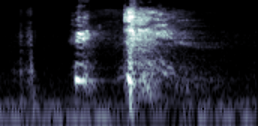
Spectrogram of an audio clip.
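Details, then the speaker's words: Sneezing from dust while cleaning and moving things to sell a house: two sneezes in quick succession, a smaller one then a forceful burst, over quiet room noise. "So I've been cleaning, getting ready to sell my house. And the dust. I feel like I'm about to sneeze."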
